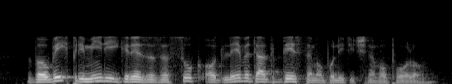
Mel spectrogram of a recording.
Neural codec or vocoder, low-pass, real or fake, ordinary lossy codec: codec, 24 kHz, 0.9 kbps, WavTokenizer, medium speech release version 1; 3.6 kHz; fake; AAC, 32 kbps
